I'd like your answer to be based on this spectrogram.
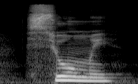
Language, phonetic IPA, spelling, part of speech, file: Ukrainian, [ˈsʲɔmei̯], сьомий, adjective, Uk-сьомий.ogg
- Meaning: seventh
